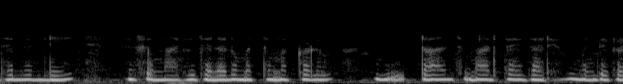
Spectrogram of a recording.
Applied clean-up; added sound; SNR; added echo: none; none; none; none.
